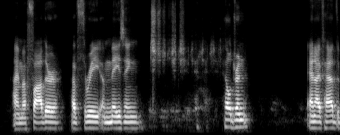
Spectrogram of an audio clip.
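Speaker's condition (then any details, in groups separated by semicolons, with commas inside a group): Stuttering; stuttering since age 5, group speech therapy from 11 in Washington DC, fluency techniques, cassette tapes mailed to therapist; adult, accepts own stuttering, talks openly about it; blocks, 1-second stage block at 26, trouble with initial d, word substitution, long avoidance and silence; blocks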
